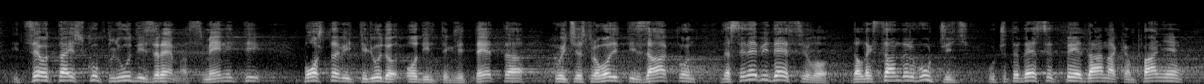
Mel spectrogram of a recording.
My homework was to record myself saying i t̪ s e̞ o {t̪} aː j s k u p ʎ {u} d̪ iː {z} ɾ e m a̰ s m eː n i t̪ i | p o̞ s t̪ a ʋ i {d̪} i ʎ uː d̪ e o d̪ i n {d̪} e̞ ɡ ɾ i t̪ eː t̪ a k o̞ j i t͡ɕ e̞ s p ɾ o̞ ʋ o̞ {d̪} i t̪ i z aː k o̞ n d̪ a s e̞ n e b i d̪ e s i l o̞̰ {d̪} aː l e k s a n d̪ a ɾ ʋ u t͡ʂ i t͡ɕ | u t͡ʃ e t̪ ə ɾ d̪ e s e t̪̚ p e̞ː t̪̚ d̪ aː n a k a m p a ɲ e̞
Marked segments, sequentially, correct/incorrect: correct, incorrect, correct, incorrect, incorrect, correct, correct

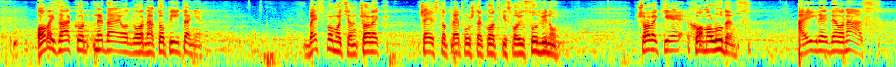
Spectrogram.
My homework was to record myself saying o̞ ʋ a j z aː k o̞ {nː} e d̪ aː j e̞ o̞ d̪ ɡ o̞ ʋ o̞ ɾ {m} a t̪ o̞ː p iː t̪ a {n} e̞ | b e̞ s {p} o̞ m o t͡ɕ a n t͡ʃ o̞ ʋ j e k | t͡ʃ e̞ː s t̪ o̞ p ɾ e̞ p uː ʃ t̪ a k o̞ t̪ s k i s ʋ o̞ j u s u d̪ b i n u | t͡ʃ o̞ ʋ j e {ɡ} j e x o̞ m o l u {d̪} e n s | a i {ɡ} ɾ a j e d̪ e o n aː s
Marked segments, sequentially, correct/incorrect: correct, incorrect, incorrect, correct, incorrect, correct, correct

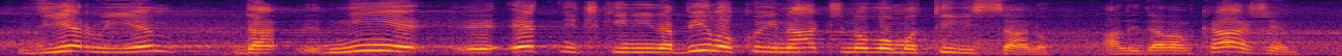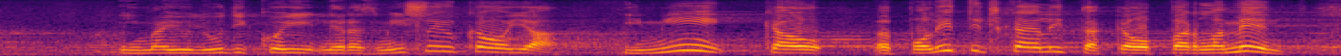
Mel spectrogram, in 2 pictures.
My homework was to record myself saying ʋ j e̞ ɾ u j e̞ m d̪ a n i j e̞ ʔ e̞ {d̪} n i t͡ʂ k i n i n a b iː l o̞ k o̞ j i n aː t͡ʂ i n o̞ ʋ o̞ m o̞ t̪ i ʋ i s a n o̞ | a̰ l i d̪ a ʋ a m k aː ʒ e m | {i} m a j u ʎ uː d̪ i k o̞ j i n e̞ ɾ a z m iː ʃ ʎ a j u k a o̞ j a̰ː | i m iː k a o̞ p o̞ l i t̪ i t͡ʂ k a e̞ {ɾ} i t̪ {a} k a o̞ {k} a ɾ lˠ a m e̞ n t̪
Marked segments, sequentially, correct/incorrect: incorrect, correct, incorrect, correct, incorrect

